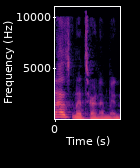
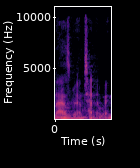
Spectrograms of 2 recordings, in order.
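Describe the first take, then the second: First: Said in the usual way. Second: "was" stressed, quieter and falling. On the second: Shown as a demonstration. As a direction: lean on "was", drop the volume.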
